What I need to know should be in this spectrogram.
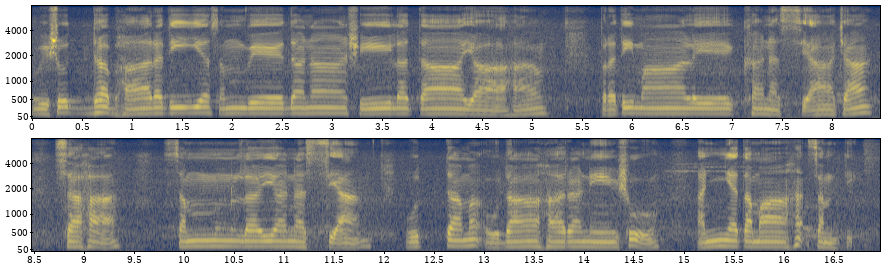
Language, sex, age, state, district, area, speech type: Sanskrit, male, 18-30, Karnataka, Dakshina Kannada, rural, spontaneous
